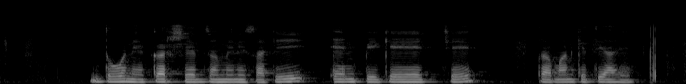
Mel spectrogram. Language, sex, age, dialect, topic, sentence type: Marathi, male, 18-24, Standard Marathi, agriculture, question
